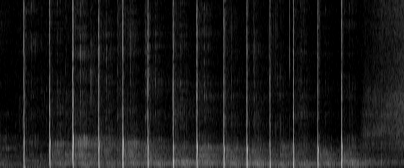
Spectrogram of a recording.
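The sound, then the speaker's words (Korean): On Mother's Day, a church audience claps in thanks to God and to their mothers, about fourteen sharp, even claps at a brisk steady beat, the last few growing softer before stopping. No one speaks. “또 오늘의 우리가 있게 하신 우리 어머니들에게 감사의 박수를 드리도록 하겠습니다.”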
